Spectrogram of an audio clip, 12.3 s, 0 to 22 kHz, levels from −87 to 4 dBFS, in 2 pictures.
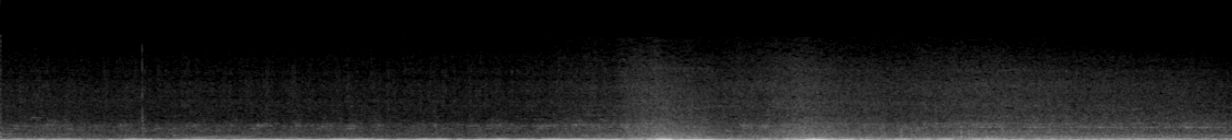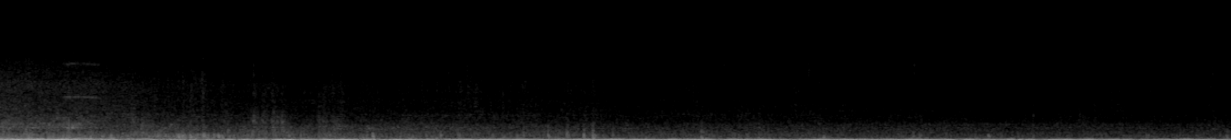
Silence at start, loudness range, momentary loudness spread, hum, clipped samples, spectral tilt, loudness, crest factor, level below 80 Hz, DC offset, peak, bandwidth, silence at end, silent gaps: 0 s; 12 LU; 17 LU; none; under 0.1%; -8 dB/octave; -31 LUFS; 18 dB; -44 dBFS; under 0.1%; -12 dBFS; 9.6 kHz; 0 s; none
